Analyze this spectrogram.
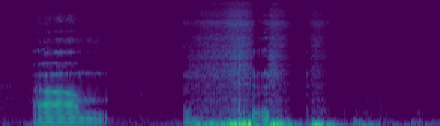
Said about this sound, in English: And I'm sorry if you heard banging and clicking during the show, because my headphone wires were banging against the desk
